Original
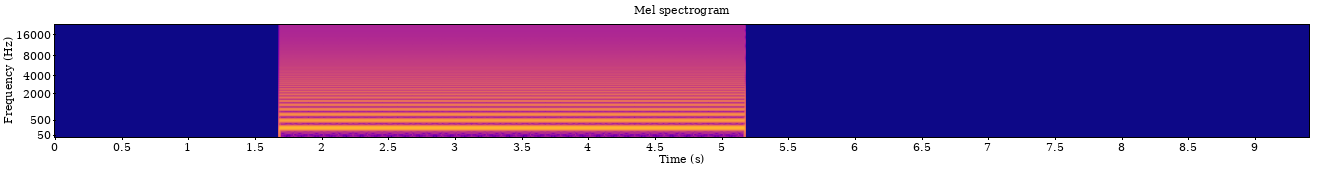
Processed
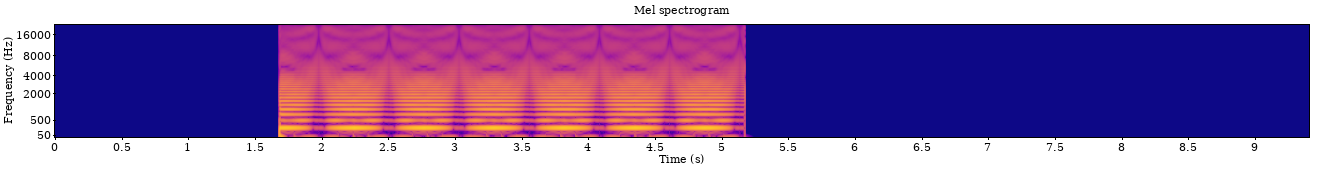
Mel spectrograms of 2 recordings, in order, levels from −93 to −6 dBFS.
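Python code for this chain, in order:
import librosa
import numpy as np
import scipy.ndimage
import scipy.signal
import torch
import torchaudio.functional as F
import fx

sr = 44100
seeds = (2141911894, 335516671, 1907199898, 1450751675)

y = fx.tone_stack(x, sr, knobs='10-0-10')
y = fx.tremolo_shape(y, sr, shape='triangle', hz=1.9, depth_pct=95)
y = fx.fuzz(y, sr, gain_db=44.0, gate_db=-50.0)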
